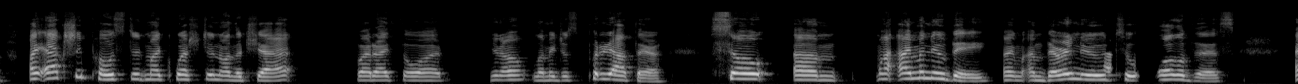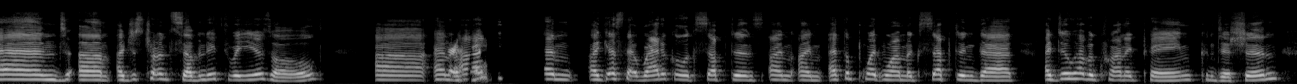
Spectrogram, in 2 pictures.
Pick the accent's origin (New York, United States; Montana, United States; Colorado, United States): New York, United States; Bronx; Oh, I'm a Bronx gal.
